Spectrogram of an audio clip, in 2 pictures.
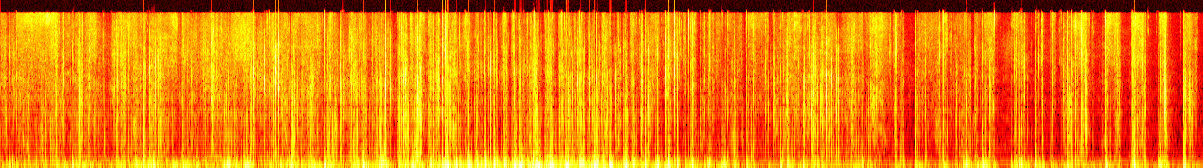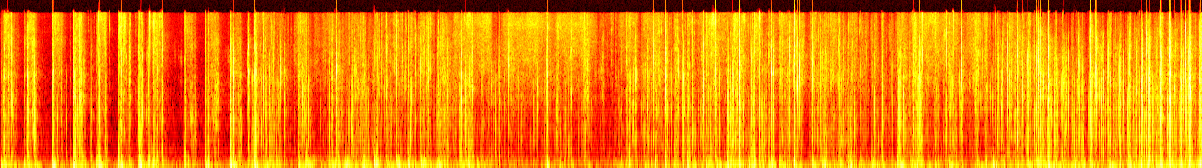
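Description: Plastic crinkles, crunches and taps as a plastic face mask container is handled fast and aggressively with lots of mic contact, producing a loud, dense, continuous stream of crackling textures.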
